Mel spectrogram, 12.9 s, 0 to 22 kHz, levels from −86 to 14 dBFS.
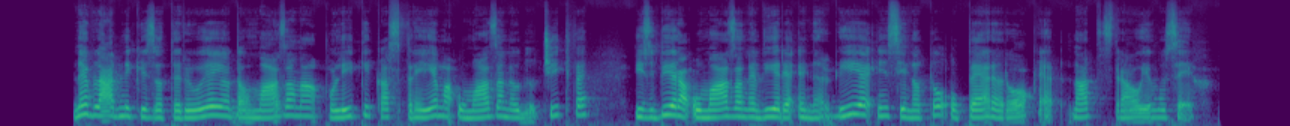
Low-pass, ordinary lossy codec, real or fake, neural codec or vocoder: none; none; fake; codec, 44.1 kHz, 3.4 kbps, Pupu-Codec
